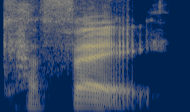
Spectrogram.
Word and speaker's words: cafe: Uh foreign words like cafe. Cafe is pronounced. There are others where you have suare. When you have French words that enter into the language, they have an e ending that is sounded.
